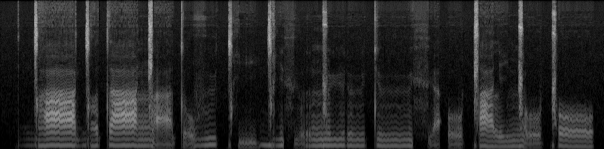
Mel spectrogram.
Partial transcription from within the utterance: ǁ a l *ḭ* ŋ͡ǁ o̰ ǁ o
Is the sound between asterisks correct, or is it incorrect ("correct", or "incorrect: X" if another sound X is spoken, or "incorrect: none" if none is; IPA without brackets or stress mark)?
incorrect: i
